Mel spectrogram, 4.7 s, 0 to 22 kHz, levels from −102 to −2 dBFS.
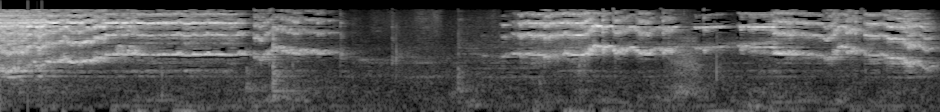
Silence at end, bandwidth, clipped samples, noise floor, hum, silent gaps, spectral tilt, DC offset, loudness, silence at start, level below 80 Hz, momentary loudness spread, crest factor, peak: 0 s; 17 kHz; under 0.1%; -56 dBFS; none; none; 6.5 dB/octave; under 0.1%; -15 LUFS; 0 s; -70 dBFS; 17 LU; 18 dB; 0 dBFS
